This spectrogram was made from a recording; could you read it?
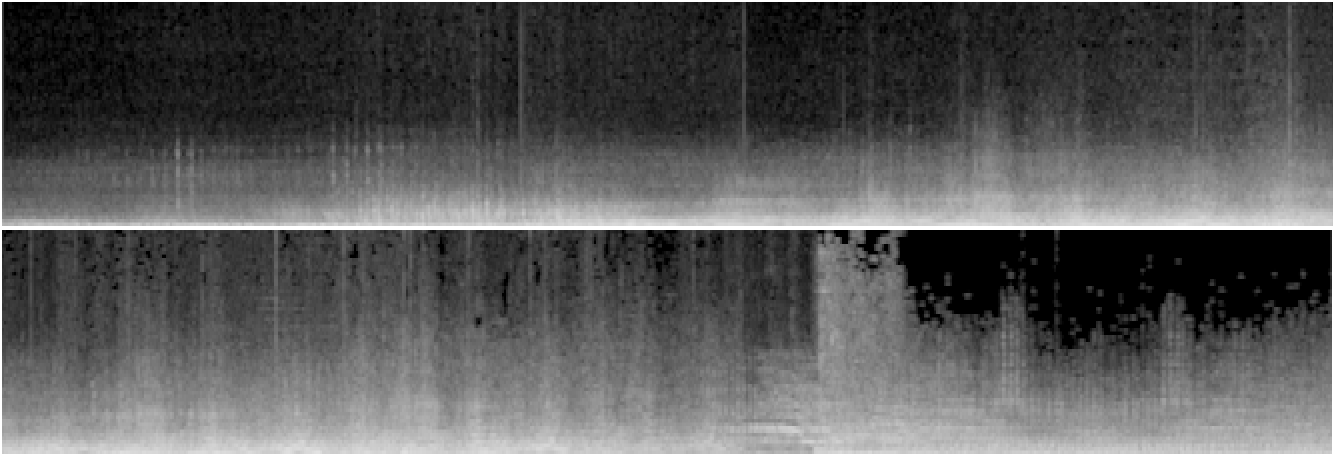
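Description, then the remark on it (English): Godzilla's atomic breath charging up in a film's sound design: a loud, deep roaring rumble with layered whining tones that steadily climb in pitch for about fifteen seconds, then break into a harsher, brighter blast. “I love the sound design in this film. The charge-up for this Godzilla.”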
